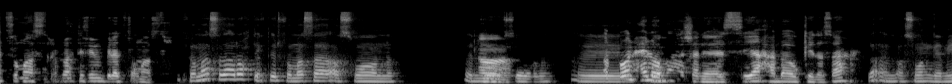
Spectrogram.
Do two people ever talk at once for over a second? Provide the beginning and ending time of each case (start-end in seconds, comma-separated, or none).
none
